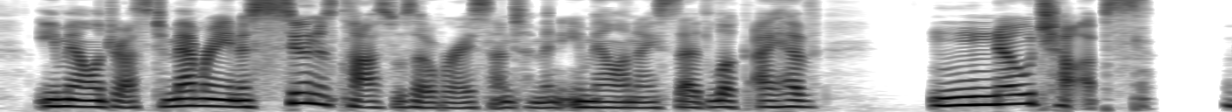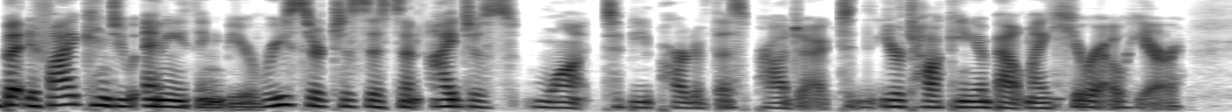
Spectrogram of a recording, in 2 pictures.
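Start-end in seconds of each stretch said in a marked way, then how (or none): none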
